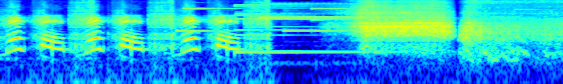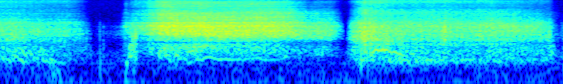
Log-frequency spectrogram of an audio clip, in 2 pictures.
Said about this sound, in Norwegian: Du lurer kanskje på hva den lyden er. Det er meg som prøver å puste gjennom en bh.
